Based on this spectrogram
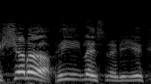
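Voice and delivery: ordinary talk

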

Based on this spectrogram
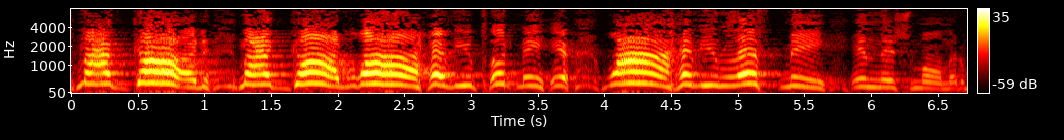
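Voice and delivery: loud, high shouted plea; anguished cry. Retold or imitated. Preacher voicing Jesus crying to God on the cross, loud anguished shout. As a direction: cry it out like a forsaken son. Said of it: "that's why he cried".

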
